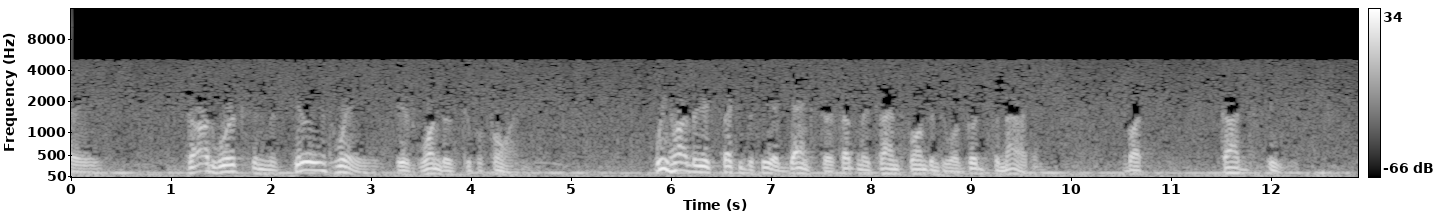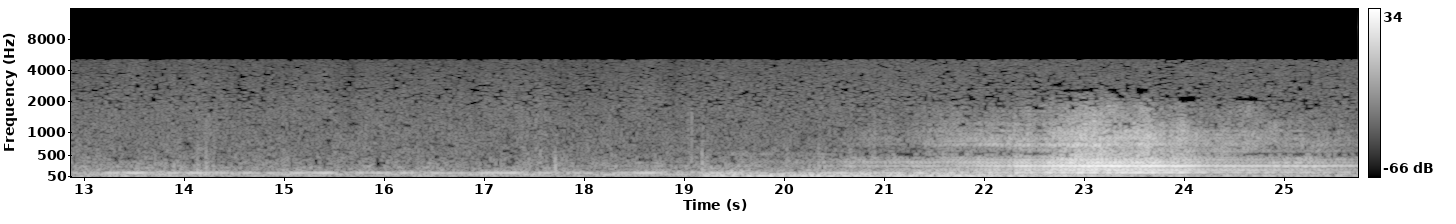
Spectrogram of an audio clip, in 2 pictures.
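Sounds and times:
airplane engine droning: 0.0 - 25.7
speech: 1.2 - 4.6, 5.8 - 9.8, 10.5 - 10.8, 11.5 - 12.2.

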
